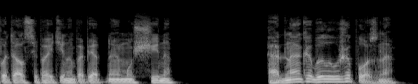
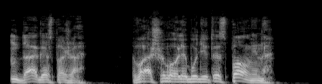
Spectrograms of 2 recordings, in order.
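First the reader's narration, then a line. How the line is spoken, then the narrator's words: Exclaiming. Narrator (Russian): воскликнул Ракт, в глубине души облегченно выдохнув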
